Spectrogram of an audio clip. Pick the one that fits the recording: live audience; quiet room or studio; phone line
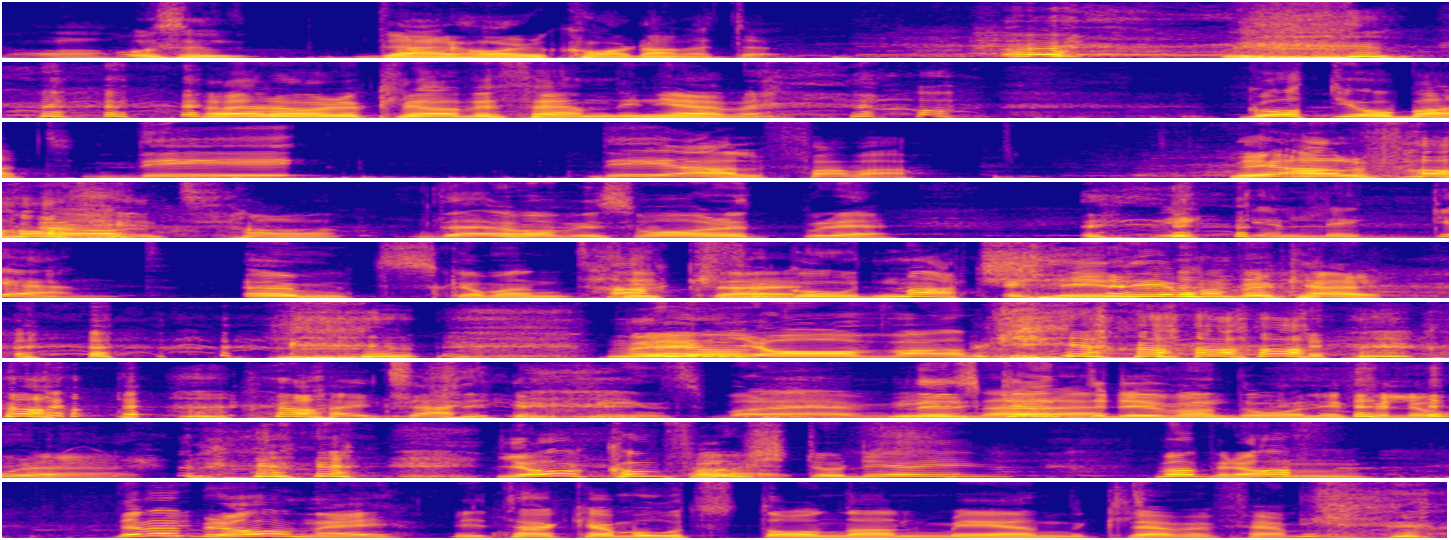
live audience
